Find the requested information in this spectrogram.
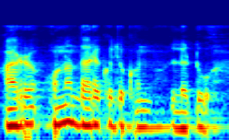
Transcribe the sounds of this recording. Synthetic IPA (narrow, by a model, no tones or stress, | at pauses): aɾɔnad̪aɾɛkɔd͡ʒɔkʰɔnləʈua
